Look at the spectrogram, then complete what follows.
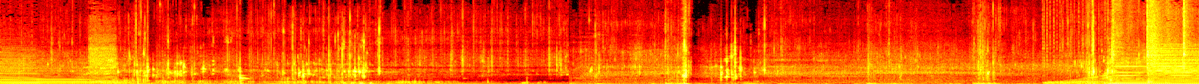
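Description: Sea water sloshing and gurgling around an action camera at the surface, with a few sharp clicks in the middle. Rock music fades out in the first second and music comes back in near the end.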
